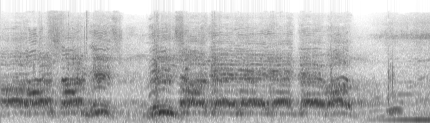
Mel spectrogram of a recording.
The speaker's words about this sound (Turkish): Altı yolda boğa heykeli önünde toplanan vatandaşlar sloganlar eşliğinde iskele meydanına yürüdü.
